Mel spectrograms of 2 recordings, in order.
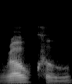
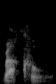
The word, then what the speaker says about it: Raku: You call them Roku, but it's Raku. Spelled the same.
